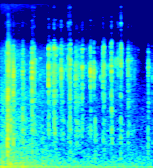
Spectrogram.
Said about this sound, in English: As you can hear, I'm typing this out, so the Sega Channel.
